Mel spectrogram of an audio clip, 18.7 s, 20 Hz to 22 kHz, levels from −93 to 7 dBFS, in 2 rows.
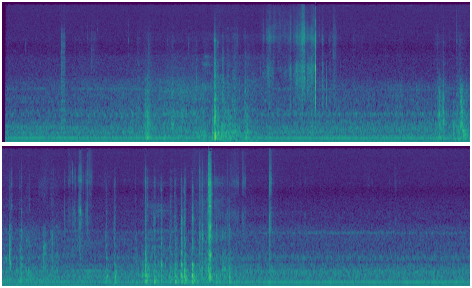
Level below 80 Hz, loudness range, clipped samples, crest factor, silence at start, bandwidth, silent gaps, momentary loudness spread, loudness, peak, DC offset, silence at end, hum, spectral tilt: -44 dBFS; 13 LU; under 0.1%; 32 dB; 0.05 s; over 20 kHz; none; 16 LU; -32 LUFS; 0 dBFS; under 0.1%; 0 s; none; -3.5 dB/octave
